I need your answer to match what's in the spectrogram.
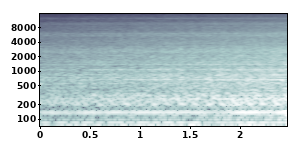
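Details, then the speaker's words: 1957 Chevy V8 that had starting trouble from bad stale premium gas, now siphoned out and refilled with fresh fuel: settles into a steady, even idle that builds slightly in volume, with no misses or stumbles. Runs healthy. "i got back to the car now but she's running good"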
